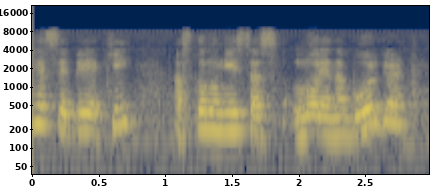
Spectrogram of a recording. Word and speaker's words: Burger: Apesar de escrever Burger, é Burger que se pronuncia, né, no alemão.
